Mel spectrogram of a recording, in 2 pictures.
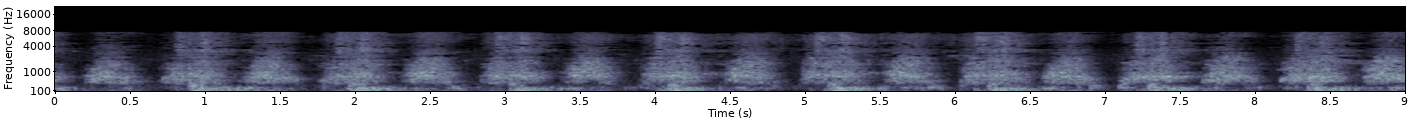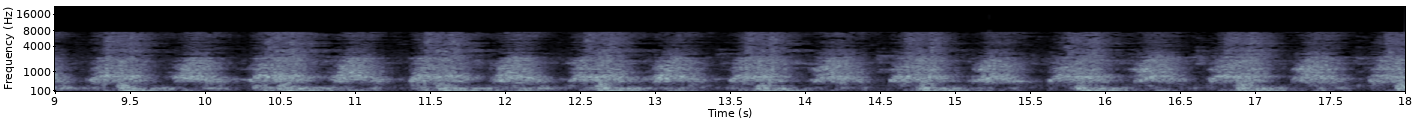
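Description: A machine runs with a fast, steady rhythmic whooshing and clatter.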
